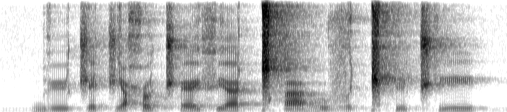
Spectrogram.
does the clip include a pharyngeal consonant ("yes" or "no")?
yes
